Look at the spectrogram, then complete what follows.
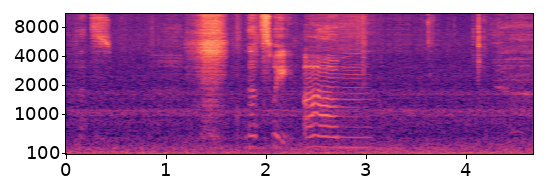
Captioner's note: sniffs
